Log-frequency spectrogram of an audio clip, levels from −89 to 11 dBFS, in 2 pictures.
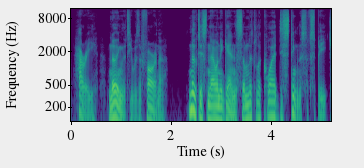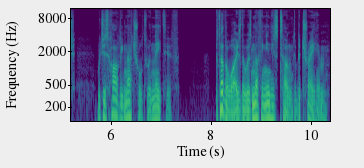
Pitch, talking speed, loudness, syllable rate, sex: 100 Hz, 200 wpm, -22 LUFS, 7.3 syllables/s, male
